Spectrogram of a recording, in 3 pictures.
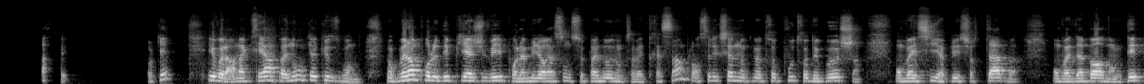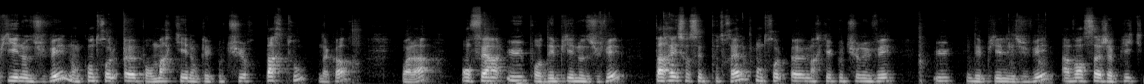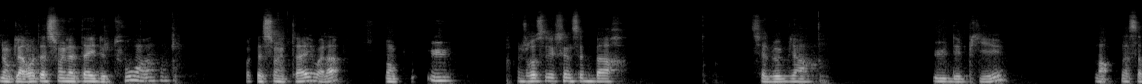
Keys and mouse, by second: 4.7 shift+middle drag, 5.4 middle click, 5.9 shift+middle drag, 6.6 right click, 7.2 shift+middle drag, 8.7 middle click, 9.1 Tab, 9.7 middle click, 12.5 ctrl+e, 15.5 middle click, 16.3 u, 17.4 Tab, 17.8 right click, 18.1 Tab, 18.8 ctrl+e, 20.6 u, 21.5 Tab, 21.8 q, 23.1 a, 23.9 a, 24.6 q, 25.7 Tab, 27.2 right click, 27.9 l, 30.0 l, 31.1 u, 32.4-33.8 middle drag.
